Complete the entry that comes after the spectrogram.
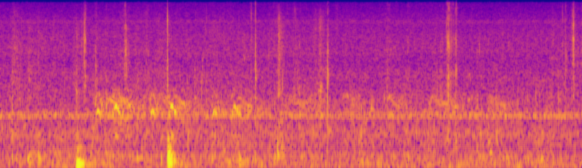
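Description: A bird calls several times in a harsh, wavering run from about a second and a half in to about three and a half seconds, with two dull thumps near the start of the calls. A faint steady tone runs underneath.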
